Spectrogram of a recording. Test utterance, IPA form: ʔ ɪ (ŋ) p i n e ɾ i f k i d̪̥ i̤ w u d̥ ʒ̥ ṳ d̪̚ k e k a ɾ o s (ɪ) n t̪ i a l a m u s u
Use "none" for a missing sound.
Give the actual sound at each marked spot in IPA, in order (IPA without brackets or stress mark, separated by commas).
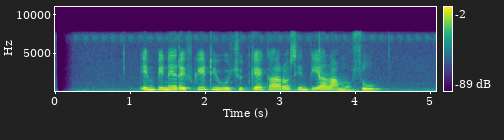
m, i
